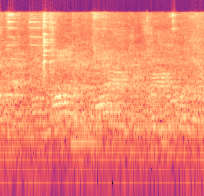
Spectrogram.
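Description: Background chatter in a busy restaurant, with a single metal spoon clink against a ceramic soup bowl about half a second in.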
